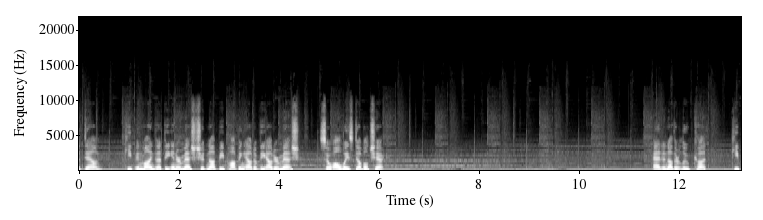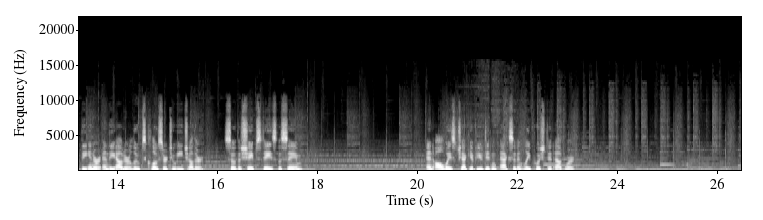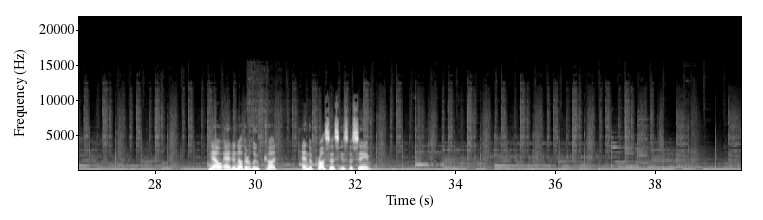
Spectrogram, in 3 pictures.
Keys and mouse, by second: 0.4 s, 4.1 ctrl+click, 4.6 ctrl+middle click, 4.8 ctrl+middle click, 5.2 shift+middle click, 5.6 shift+middle click, 6.2 shift+middle click, 6.4 shift+middle click, 6.7 s, 8.4 ctrl+middle click, 8.6 ctrl+middle click, 8.8 shift+middle click, 9.1 shift+middle click, 11.4 ctrl+r, 14.9 s, 18.9 shift+middle click, 19.3 shift+middle click, 19.5 ctrl+middle click, 19.9 ctrl+middle click, 20.1 shift+middle click, 20.3 shift+middle click, 21.1 shift+middle click, 22.1 s, 23.3 ctrl+middle click, 24.3 g, 25.1 s, 27.5 ctrl+middle click, 27.9 shift+middle click, 28.4 ctrl+middle click, 30.3 ctrl+r, 32.4 s, 34.5 ctrl+middle click, 34.8 shift+middle click, 35.3 ctrl+middle click, 35.5 ctrl+middle click, 36.1 s, 37.0 ctrl+middle click, 37.4 shift+middle click, 38.9 ctrl+middle click, 39.1 ctrl+middle click, 39.6 middle click.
